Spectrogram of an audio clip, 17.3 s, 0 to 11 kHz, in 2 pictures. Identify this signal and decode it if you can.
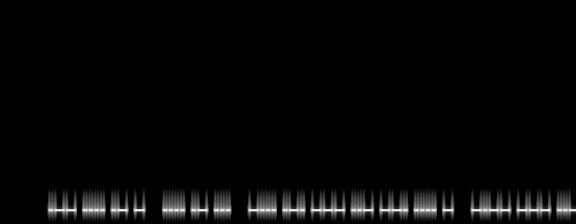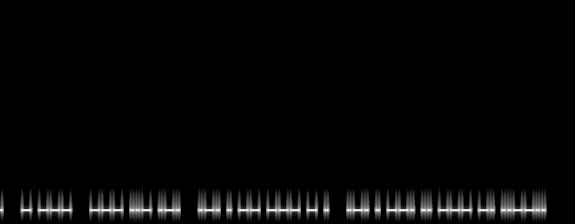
Morse code, heard as a keyed tone, about 28 wpm, 700 Hz. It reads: WHAT HAS BROUGHT YOU TO OUR REMOTE REGION?
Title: Sentences from Top 1500 Words 28wpm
